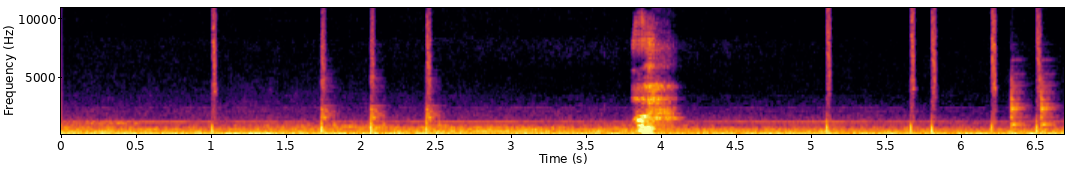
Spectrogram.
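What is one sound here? Footsteps clack on a metal grate.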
